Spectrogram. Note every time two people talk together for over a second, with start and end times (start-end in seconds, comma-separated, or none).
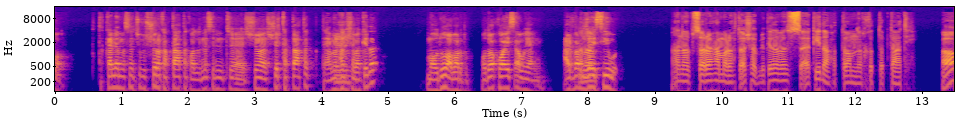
none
